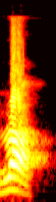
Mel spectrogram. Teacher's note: रा तो दांत प्लस मसूड़ों में लगता है, इसलिए इसको दंत मूल मसूड़ा बोलते हैं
